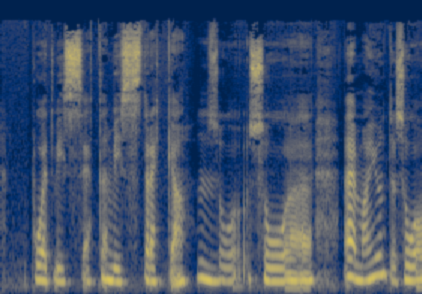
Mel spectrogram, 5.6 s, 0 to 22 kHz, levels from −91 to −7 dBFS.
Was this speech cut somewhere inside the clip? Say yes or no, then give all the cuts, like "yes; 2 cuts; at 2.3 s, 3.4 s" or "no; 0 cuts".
no; 0 cuts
